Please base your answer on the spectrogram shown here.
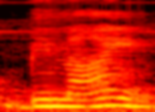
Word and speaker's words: benign: பினைன் அப்படின்னு ப்ரொனவுன்ஸ் பண்ணணும்.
